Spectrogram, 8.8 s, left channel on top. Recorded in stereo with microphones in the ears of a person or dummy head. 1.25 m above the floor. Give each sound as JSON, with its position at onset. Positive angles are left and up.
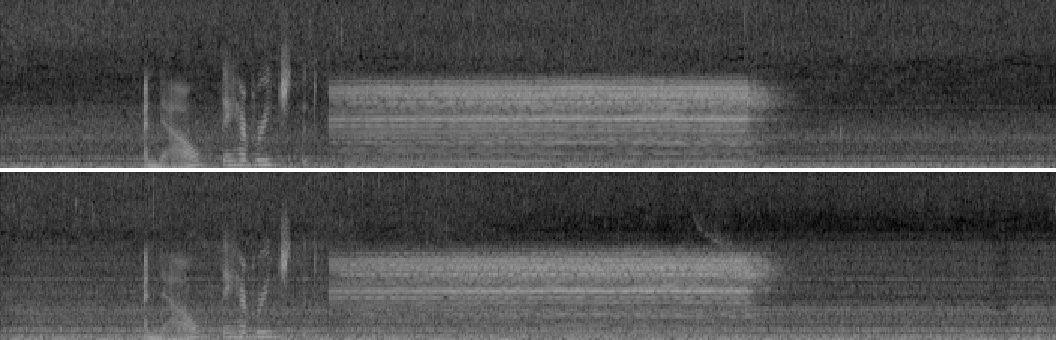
{"t": 1.2, "sound": "a woman speaking", "side_deg": 5, "distance_m": 0.6}
{"t": 2.7, "sound": "a buzzer", "side_deg": 5, "distance_m": 3.5}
